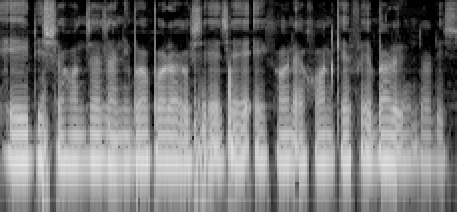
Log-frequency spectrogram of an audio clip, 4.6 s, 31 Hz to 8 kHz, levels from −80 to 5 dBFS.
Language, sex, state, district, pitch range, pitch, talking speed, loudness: Assamese, male, Assam, Kamrup Metropolitan, 115-120 Hz, 115 Hz, 170 wpm, -16 LUFS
